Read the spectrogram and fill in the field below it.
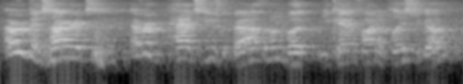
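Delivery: loud, upbeat commercial voice; hard sell ad. Pretend. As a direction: pitch it like a TV ad. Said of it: "say it like an advertisement".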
